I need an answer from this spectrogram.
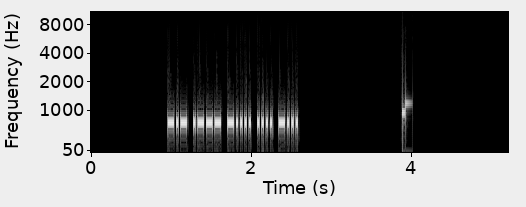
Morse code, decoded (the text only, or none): KJ6HB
